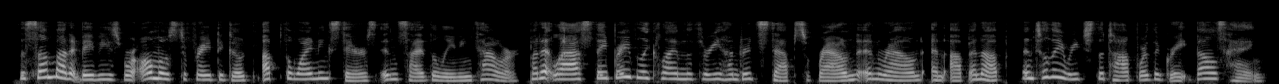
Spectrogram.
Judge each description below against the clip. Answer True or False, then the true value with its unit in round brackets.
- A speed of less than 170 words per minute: False (200 wpm)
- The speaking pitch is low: False (230 Hz)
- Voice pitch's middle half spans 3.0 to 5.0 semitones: False (5.4 semitones)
